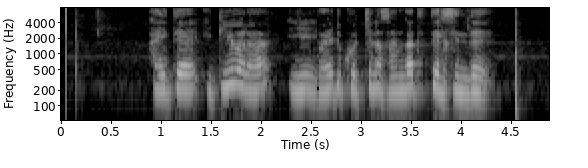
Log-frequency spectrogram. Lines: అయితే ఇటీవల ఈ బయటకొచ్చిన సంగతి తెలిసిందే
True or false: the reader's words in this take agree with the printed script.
true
